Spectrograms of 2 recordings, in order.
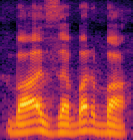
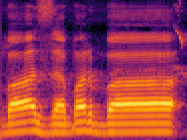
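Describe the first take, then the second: First: The syllables are said quickly, vowel kept short. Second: The syllables are said slowly, vowel drawn out. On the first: The speaker calls it right. "जल्दी" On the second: The speaker calls it wrong. "ये तो जल्दी नहीं हुआ, ये खींचना हुआ।"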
